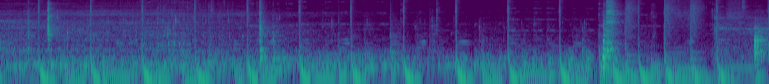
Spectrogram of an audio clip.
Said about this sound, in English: I'm going to add to that a mugful of water.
